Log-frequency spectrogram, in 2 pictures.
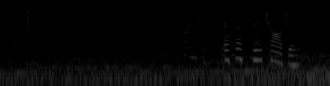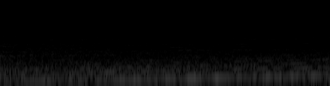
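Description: A spaceship engine hums low and steady.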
